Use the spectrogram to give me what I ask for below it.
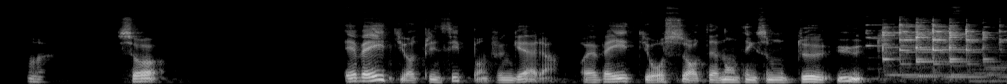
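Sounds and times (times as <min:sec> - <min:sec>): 
speech: 0:00.3 - 0:00.6, 0:01.2 - 0:01.7, 0:03.4 - 0:08.9
phone ringtone of bright electronic tones: 0:08.7 - 0:10.0.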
